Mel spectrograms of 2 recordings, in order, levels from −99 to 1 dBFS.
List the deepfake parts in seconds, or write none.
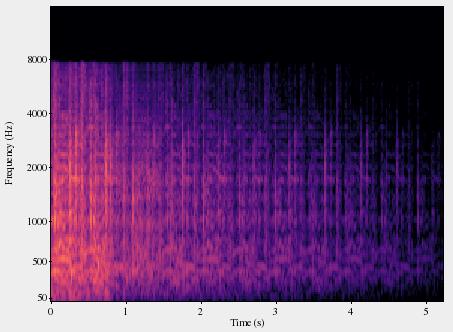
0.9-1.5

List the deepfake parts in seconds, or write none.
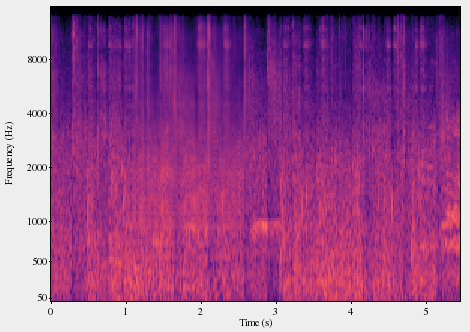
1.1-2.6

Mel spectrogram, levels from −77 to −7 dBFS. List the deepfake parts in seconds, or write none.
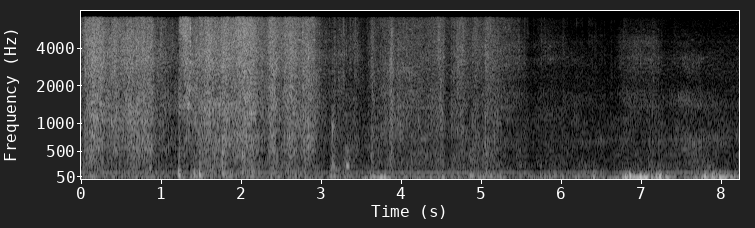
2.7-3.3; 3.8-4.7; 5.4-8.2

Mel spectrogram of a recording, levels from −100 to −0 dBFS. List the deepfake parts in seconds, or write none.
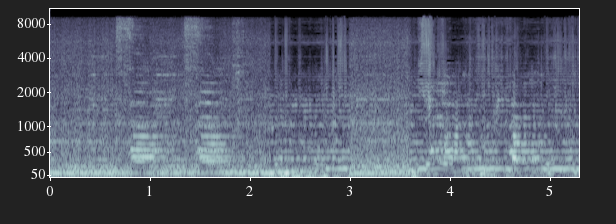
2.2-3.0; 3.6-5.3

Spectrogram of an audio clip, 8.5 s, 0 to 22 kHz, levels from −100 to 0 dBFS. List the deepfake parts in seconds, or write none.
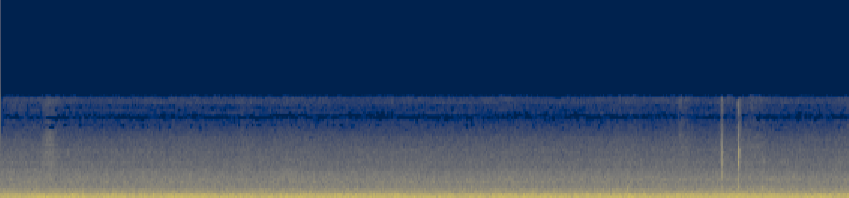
0.0-1.5; 2.4-3.1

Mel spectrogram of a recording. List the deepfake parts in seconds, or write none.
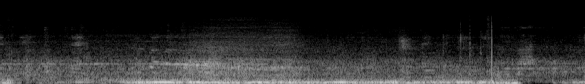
1.7-5.9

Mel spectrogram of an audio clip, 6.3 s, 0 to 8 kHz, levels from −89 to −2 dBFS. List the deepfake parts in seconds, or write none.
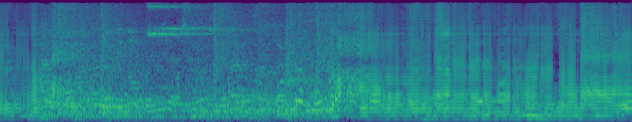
0.0-0.4; 3.6-6.3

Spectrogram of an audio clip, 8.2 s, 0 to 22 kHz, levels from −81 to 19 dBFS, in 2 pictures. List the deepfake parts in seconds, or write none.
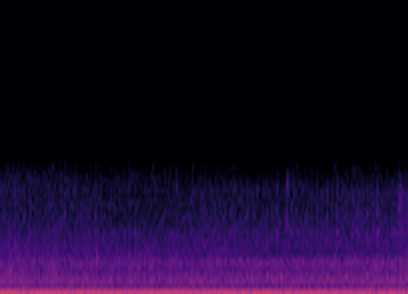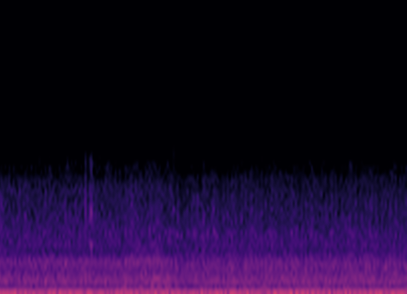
2.4-6.4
